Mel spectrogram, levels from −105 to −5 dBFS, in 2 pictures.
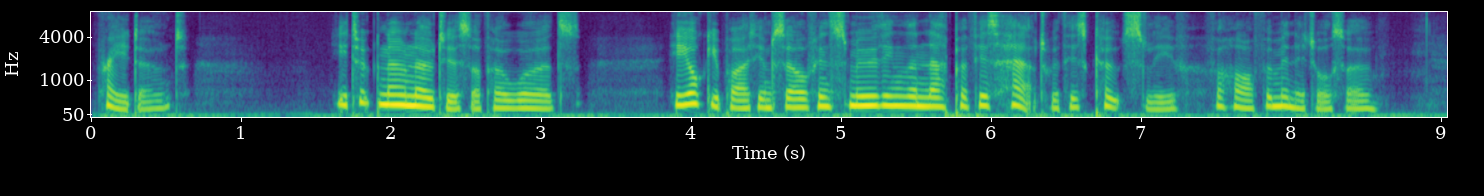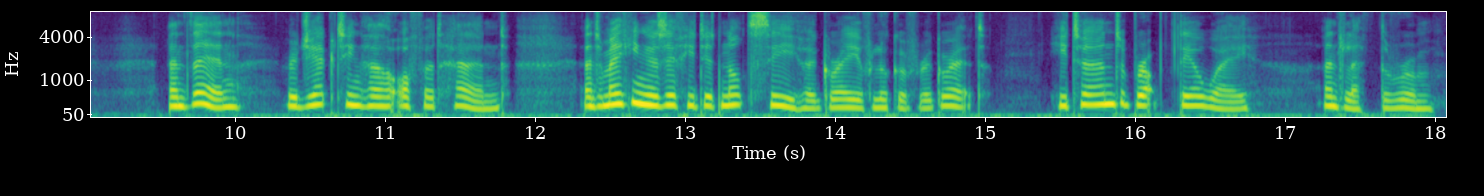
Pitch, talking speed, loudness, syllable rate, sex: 205 Hz, 185 wpm, -18 LUFS, 5.5 syllables/s, female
